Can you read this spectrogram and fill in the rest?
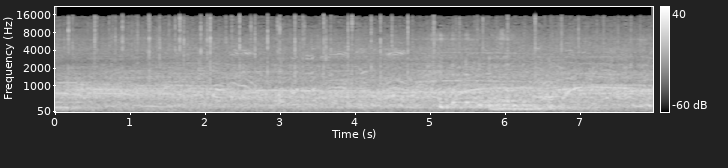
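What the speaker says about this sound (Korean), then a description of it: "큰 박수 한번 부탁드리겠습니다." A fan-meeting audience cheers and applauds after a song performance, a dense, steady crowd roar with clapping running throughout at a loud, even level.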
